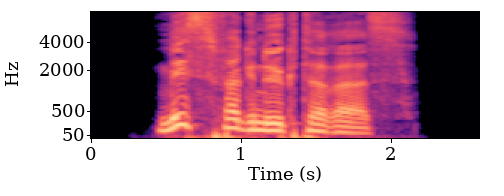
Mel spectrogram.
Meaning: strong/mixed nominative/accusative neuter singular comparative degree of missvergnügt
- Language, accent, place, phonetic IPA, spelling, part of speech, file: German, Germany, Berlin, [ˈmɪsfɛɐ̯ˌɡnyːktəʁəs], missvergnügteres, adjective, De-missvergnügteres.ogg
